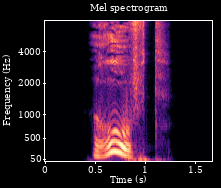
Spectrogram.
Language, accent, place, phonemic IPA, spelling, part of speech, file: German, Germany, Berlin, /ʁuːft/, ruft, verb, De-ruft.ogg
- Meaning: inflection of rufen: 1. third-person singular present 2. second-person plural present 3. plural imperative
